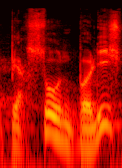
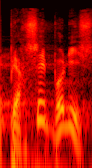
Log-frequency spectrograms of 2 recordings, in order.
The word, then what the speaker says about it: Persépolis: Parce que sinon, ce serait Persopolis, Persopolis, tout ce que vous voulez, mais ça ne peut pas donner Persépolis. Le « et » de la deuxième syllabe de Persépolis est nécessairement dû à cette intervention.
